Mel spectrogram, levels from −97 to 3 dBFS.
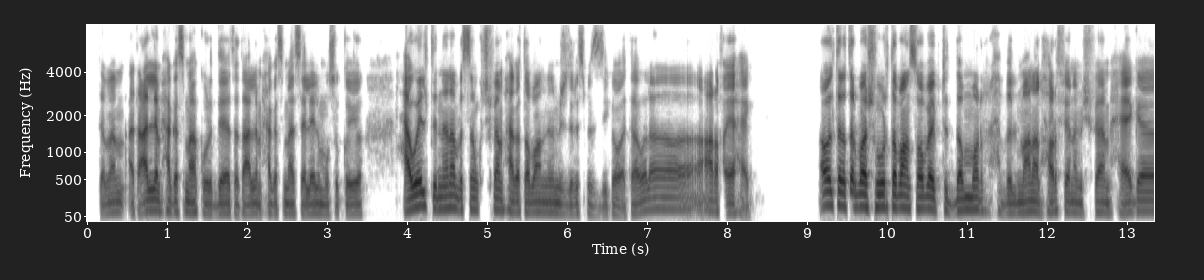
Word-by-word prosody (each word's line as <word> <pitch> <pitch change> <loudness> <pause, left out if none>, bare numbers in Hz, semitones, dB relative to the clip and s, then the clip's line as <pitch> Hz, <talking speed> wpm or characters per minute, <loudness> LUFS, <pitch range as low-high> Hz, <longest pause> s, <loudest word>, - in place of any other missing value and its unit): تمام 100 +4 -5
أتعلّم 120 0 +3
حاجة 100 - -2
اسمها 100 -3 0
كوردات 95 -2 -3
أتعلّم - - -2
حاجة - - -6
اسمها - - -4
سلالم 90 +2 -3
موسيقية، 90 +1 -6 0.4
حاولت 160 -2 +5
إن 135 0 0
أنا 145 +1 +3
بس 125 -1 -3
أنا - - 0
ما - - -8
كنتش - - -11
فاهم 125 -2 -1
حاجة 105 -3 0
طبعًا، 105 +1 -2
لأن 100 - -5
أنا 100 - -4
مش 90 -2 -6
دارس 90 +2 -9
مزيكا 80 0 -10
وقتها، 90 - -5
ولا 120 +6 -3 0.6
أعرف - - -1
أي - - +2
حاجة، - - -9 0.8
أوّل 165 +1 +5
3 165 -2 +4
4 155 -1 +8
شهور 150 +1 +3
طبعًا 145 -1 +5
صوابعي 135 0 +5
بتتدّمر، 125 +1 -1
ح 105 - -14
بالمعنى 100 +4 -1
الحرفي، 105 +3 -2
أنا 105 -1 -5
مش 95 - -9
فاهم 105 -2 -4
حاجة، 100 +5 -1
105 Hz, 200 wpm, -24 LUFS, 95-130 Hz, 0.8 s, 4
